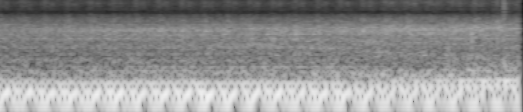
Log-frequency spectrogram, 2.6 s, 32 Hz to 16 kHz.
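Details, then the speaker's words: 1945 Jaguar MK4 2.5 six-cylinder after coolant pipe replacement and engine flush, about five minutes idling, bonnet on, old plugs in: steady, even low pulsing with no misses or knocks, settling into a smooth warm idle. "Okay, so she's been idling for about 5 minutes, and we put the bonnet on, and I'm going to take her for a spin."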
